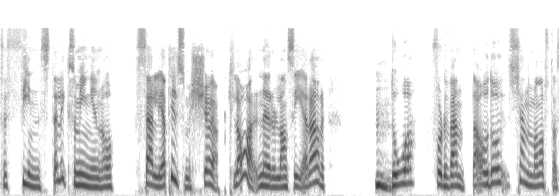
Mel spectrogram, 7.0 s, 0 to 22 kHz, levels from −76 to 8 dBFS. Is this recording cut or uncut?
uncut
